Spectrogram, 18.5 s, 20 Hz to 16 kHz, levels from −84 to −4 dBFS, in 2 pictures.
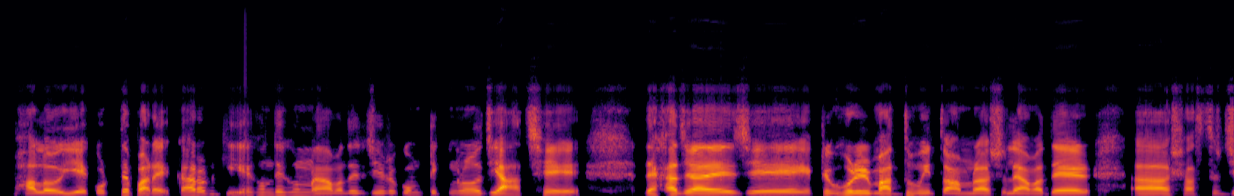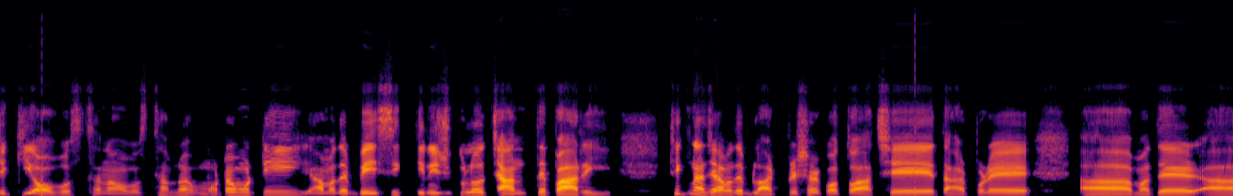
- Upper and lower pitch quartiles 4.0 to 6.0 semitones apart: Yes, average, 4.9 semitones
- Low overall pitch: No, medium, 150 Hz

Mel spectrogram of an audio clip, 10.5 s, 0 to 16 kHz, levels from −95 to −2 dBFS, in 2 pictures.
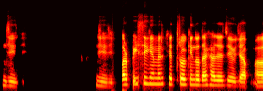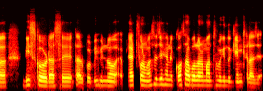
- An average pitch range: Yes, average, 3.6 semitones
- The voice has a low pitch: No, medium, 160 Hz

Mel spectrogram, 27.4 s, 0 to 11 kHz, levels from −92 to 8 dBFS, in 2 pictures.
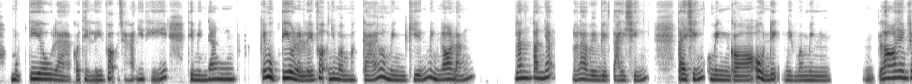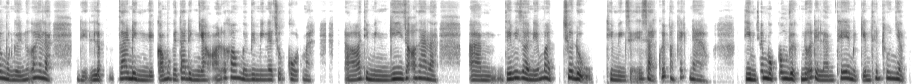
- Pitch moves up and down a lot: No, average, 4.7 semitones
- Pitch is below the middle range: No, high, 200 Hz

